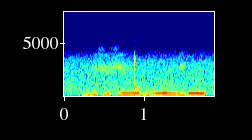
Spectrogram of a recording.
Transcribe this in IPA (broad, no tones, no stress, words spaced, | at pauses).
ɡ͡byxʲø xʲeŋ͡ǃɔɡ͡by wømy jø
